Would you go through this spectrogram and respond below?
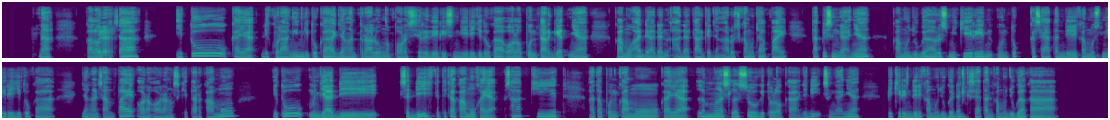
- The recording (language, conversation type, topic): Indonesian, advice, Bagaimana saya bisa tetap menekuni hobi setiap minggu meskipun waktu luang terasa terbatas?
- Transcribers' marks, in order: none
